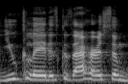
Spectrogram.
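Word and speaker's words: Euclid: And then first of all, the only reason why I know it's pronounced Uklid is cuz I heard some girl from Brooklyn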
